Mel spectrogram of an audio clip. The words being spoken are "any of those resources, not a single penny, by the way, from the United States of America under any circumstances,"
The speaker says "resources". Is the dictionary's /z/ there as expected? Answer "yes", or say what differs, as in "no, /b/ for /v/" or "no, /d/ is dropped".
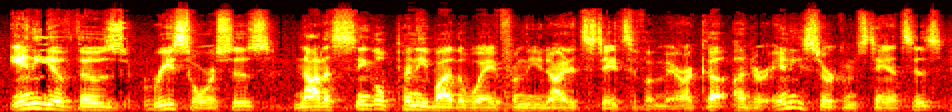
yes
